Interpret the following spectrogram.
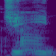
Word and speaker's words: Gebacondor: Gebacondor, Gebacondor, just like Condor.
